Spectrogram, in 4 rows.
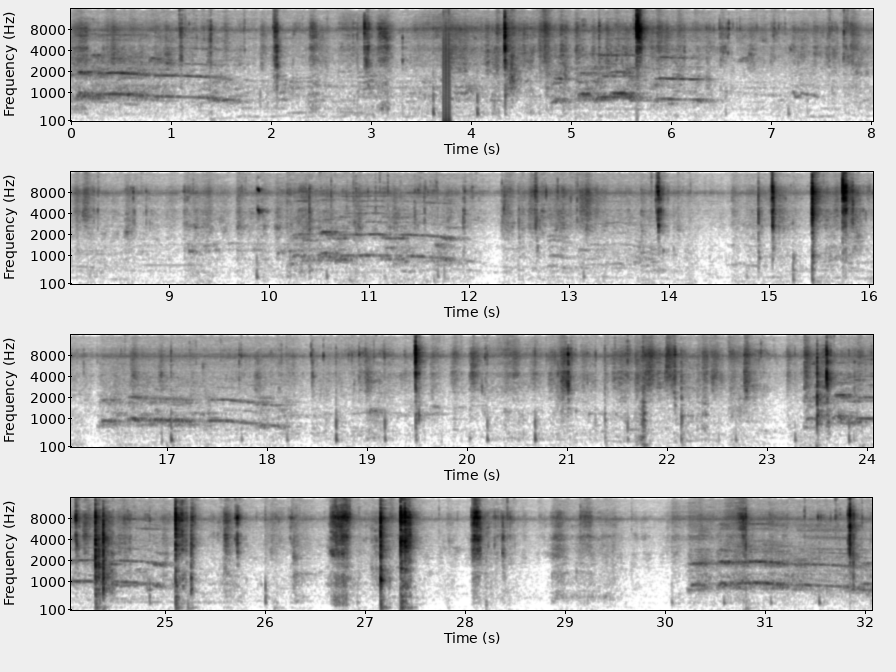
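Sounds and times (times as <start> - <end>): rooster crowing: 23.4 - 25.2, 30.2 - 32.0.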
